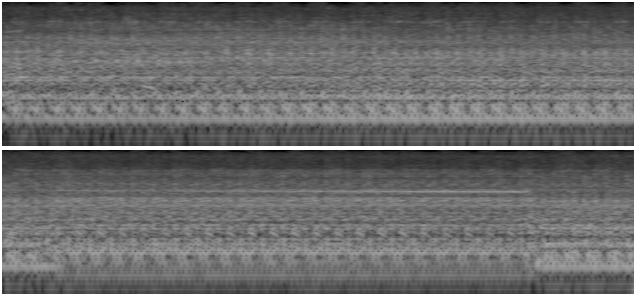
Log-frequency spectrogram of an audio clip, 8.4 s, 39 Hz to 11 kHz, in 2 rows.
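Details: Diesel with HE351VE turbo on stand-alone controller and Flowmaster exhaust: idle deepens and a thin turbo whine rises when the exhaust brake is switched on, normal.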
